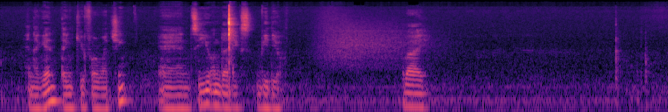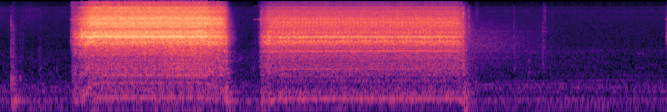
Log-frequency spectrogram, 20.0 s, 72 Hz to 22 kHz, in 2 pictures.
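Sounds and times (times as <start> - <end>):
electric motor whirring: 11.1 - 17.2.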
